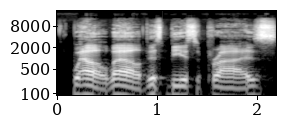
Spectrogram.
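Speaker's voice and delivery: remarkably deep, low voice. Narrator reading Ice greeting Higgins, in a very deep voice. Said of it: "he said in a remarkably deep voice".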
